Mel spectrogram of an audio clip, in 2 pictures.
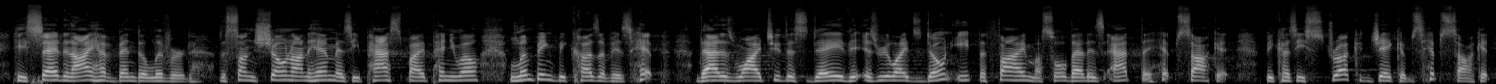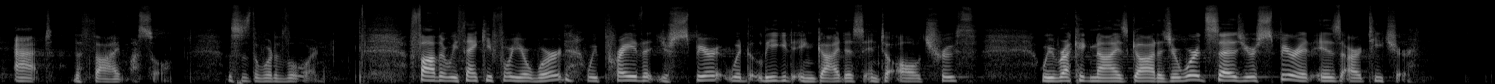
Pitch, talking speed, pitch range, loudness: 175 Hz, 180 wpm, 160-195 Hz, -28 LUFS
